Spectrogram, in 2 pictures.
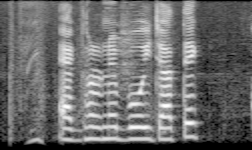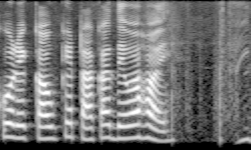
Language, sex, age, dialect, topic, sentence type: Bengali, female, 31-35, Northern/Varendri, banking, statement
